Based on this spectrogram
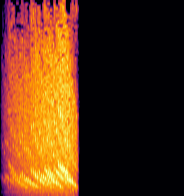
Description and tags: Granular sounds made with granular synth made in Reaktor and custom recorded samples from falling blocks, switches, motors etc.
granular, noise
